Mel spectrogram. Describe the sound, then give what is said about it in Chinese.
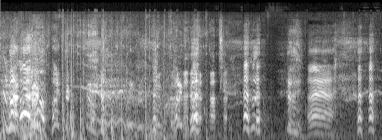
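A war horse gives a shrill, wavering whinny, mixed in with talking voices. “忽然战马长嘶一声，原地蹦跳起来，发狂一般颠簸着。”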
